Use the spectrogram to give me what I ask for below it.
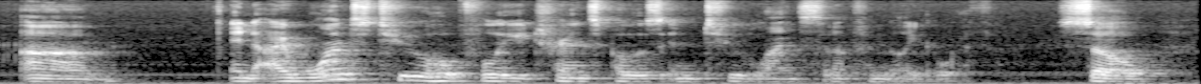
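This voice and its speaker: Audible room echo and noticeable background noise surround the speech. A man delivers it at a moderate pace. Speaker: amateur chess player. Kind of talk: live game commentary. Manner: halting, many fillers.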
